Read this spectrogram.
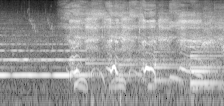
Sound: gasping

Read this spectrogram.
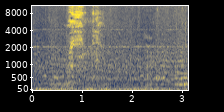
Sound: pigs squeal

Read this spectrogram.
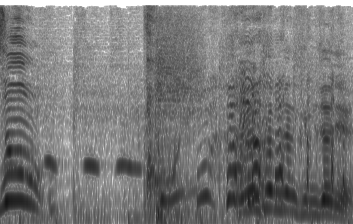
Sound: bang!

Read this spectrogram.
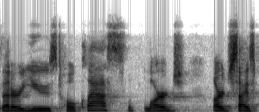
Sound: none

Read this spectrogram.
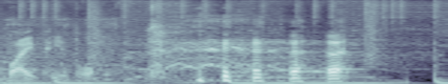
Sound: laughs

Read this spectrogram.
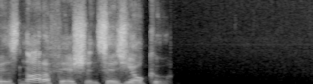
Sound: speaks in Chinese

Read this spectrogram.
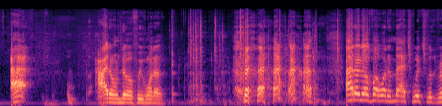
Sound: laughs

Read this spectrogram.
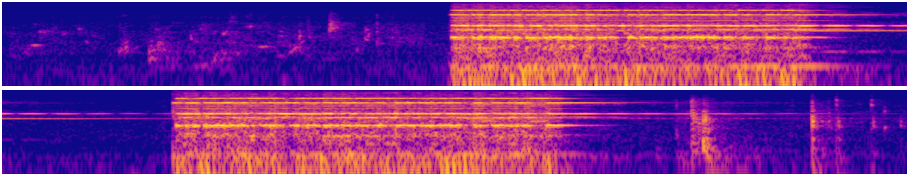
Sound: telephone ringing

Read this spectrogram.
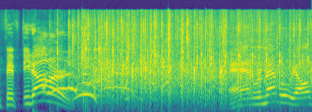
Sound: cheering

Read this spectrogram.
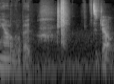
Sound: sigh

